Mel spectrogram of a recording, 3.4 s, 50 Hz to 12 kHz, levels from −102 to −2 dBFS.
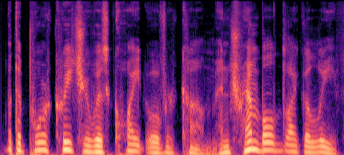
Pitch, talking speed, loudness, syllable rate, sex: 125 Hz, 210 wpm, -18 LUFS, 5.9 syllables/s, male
